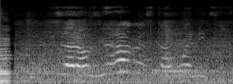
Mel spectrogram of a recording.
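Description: Background music breaks off at the very start, then a young girl's high-pitched voice makes a few short utterances that slide up and down in pitch over about a second, against steady background noise.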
